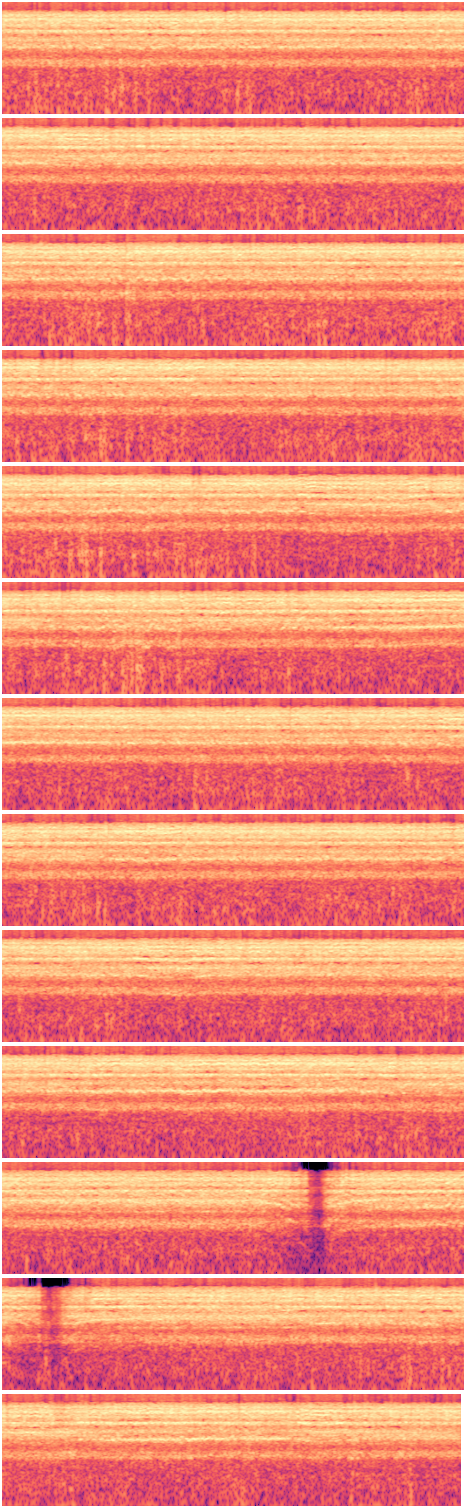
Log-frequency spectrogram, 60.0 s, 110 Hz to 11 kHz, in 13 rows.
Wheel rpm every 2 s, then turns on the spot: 230, 230, 230, 230, 240, 240, 230, 230, 230, 230, 230, 220, 210, 220, 230, 230, 230, 230, 230, 230, 230, 230, 220, 210, 150, 150, 200, 230, 220, 230.
none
